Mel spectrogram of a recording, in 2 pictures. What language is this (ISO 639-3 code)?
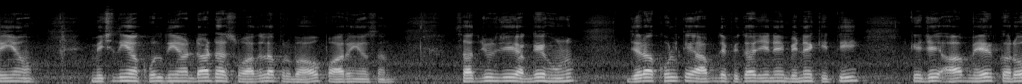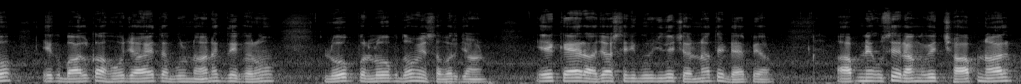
pan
